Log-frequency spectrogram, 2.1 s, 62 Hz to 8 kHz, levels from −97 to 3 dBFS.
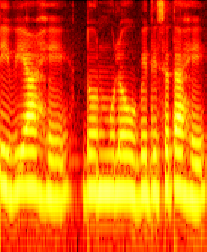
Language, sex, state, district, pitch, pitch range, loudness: Marathi, female, Maharashtra, Sindhudurg, 200 Hz, 190-210 Hz, -17 LUFS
